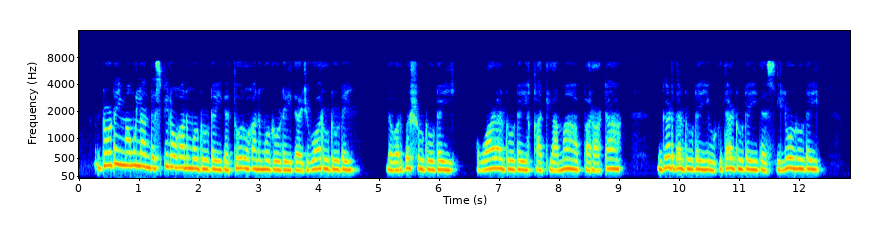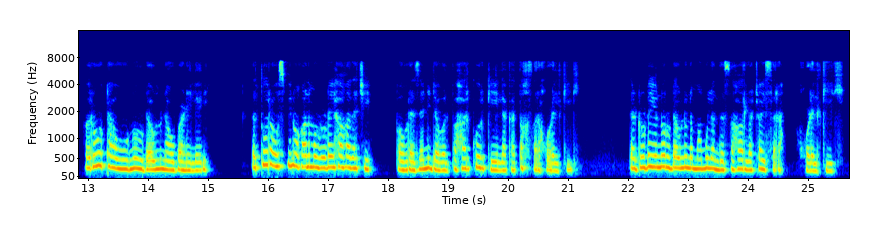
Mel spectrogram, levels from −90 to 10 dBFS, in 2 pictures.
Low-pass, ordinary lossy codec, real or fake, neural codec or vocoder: 7.2 kHz; none; real; none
